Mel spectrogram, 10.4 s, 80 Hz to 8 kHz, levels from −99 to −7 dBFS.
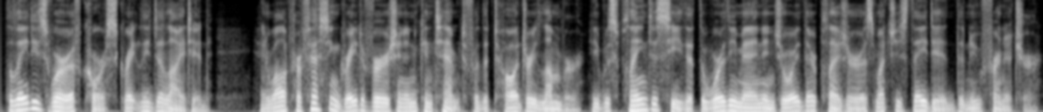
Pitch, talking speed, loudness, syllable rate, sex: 100 Hz, 220 wpm, -18 LUFS, 6.0 syllables/s, male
